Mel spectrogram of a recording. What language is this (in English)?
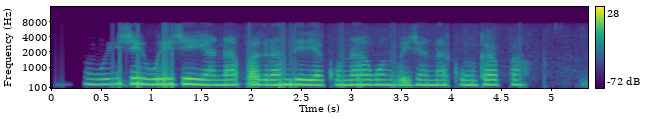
Imbabura Highland Quichua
